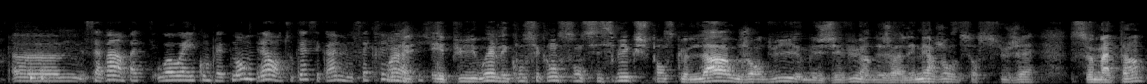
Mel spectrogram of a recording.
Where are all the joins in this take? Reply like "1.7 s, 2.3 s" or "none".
1.5 s, 3.5 s, 9.6 s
